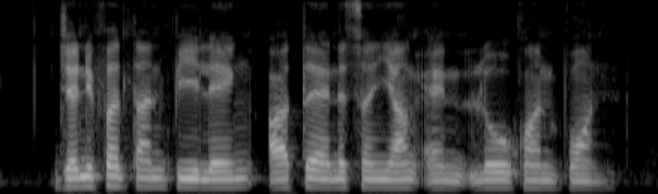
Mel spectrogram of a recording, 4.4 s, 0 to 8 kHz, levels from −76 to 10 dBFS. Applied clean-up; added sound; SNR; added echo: none; none; none; none.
